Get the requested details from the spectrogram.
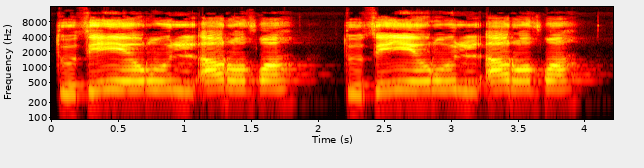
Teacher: را کو لام کے ساتھ ملائیں گے، الف نہیں پڑھا جاتا اور را کو موٹا پڑھنا ہے.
